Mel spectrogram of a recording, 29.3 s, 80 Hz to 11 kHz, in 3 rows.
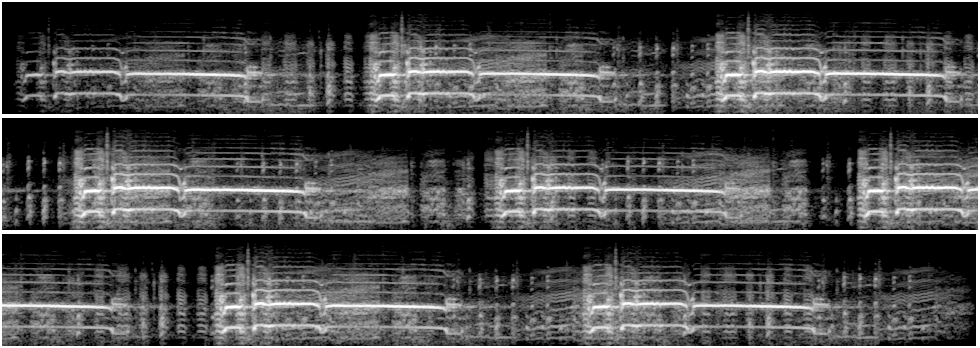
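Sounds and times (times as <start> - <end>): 
rooster crowing in the morning: 0.2 - 2.7, 3.7 - 6.2, 7.1 - 9.7, 10.5 - 13.8, 14.7 - 17.7, 18.4 - 20.8, 21.7 - 24.2, 25.1 - 29.2.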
